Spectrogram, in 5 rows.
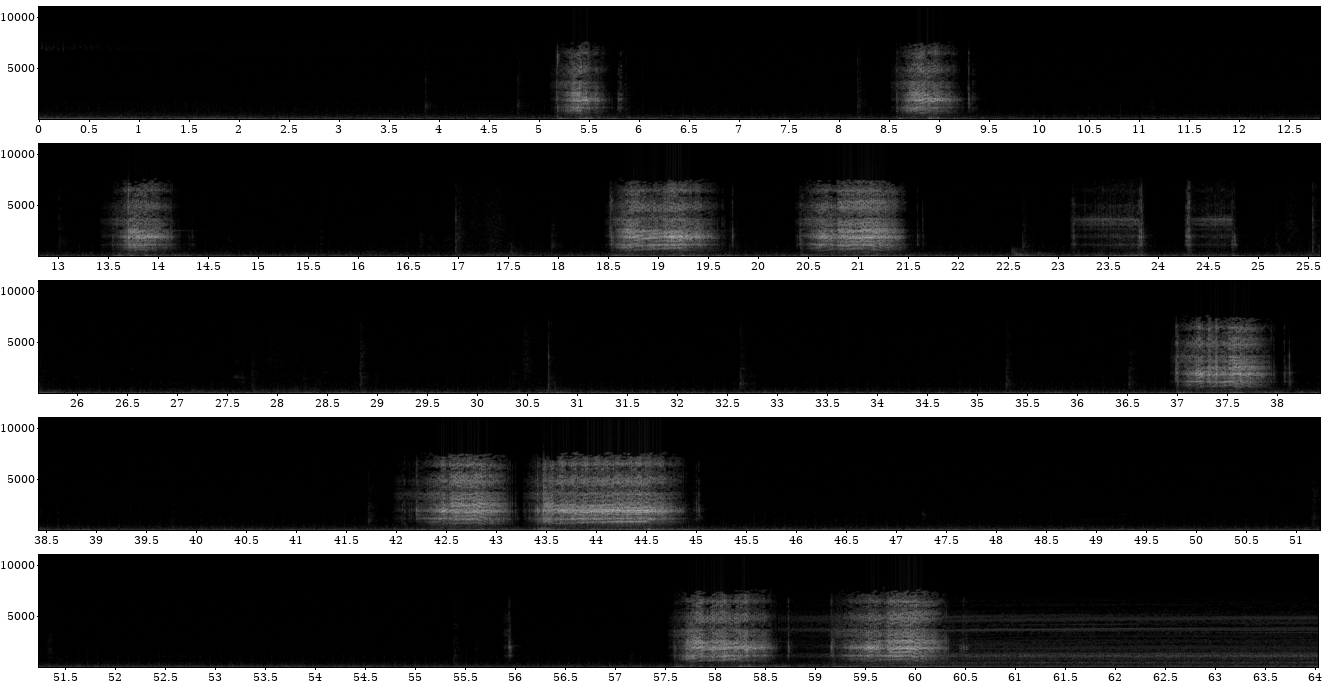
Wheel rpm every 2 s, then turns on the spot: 0, 0, 0, 0, 10, 0, 0, 0, 0, 30, 30, 0, 0, 0, 0, 0, 0, 0, 20, 0, 0, 50, 30, 0, 0, 0, 0, 0, 10, 40, 10, 0.
none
